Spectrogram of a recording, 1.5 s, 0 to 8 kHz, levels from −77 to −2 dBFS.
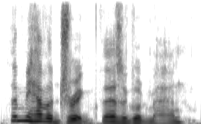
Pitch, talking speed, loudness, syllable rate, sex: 155 Hz, 360 wpm, -15 LUFS, 7.8 syllables/s, male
